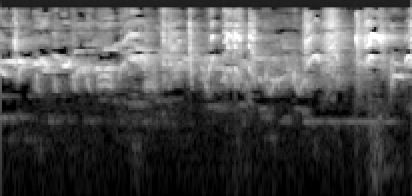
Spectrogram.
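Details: Song of a white-rumped shama performing with tail fanned open: continuous energetic medley of whistles, squawky notes and quick trills, loud and dense throughout, with a brief steady low hum late on.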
